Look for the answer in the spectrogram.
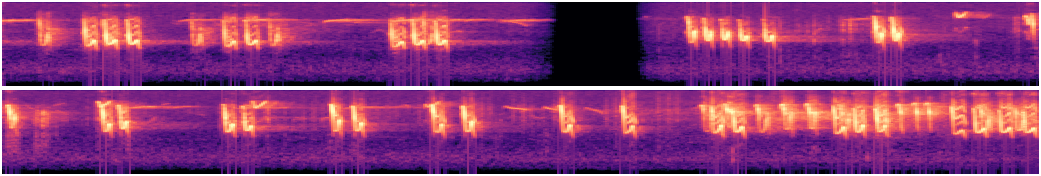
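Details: Piping calls and trills of a wild Eurasian nuthatch (Sitta europaea): varied series of sharp high notes, with a brief silence near the third second, building into a fast, continuous trill at the end.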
